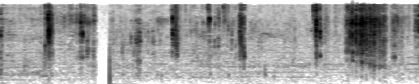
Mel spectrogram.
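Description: Close-miked eating: scattered sharp crunches of chewing, then a longer, loud crisp crunch near the end as a raw leaf of cabbage is bitten into. The sound cuts out briefly about a second in.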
